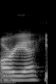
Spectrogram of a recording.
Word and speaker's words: Arya: Maisie Williams, who is mostly known for her role as Arya Stark in Game of Thrones. – Yay. – I said that correctly. – Right? Arya, yeah.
